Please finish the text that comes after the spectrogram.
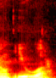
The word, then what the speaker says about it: hour: H is not pronounced and our h o u r our pronounce is O you are so the the correct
